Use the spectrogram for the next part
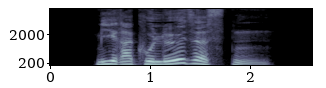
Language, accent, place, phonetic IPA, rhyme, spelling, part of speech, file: German, Germany, Berlin, [miʁakuˈløːzəstn̩], -øːzəstn̩, mirakulösesten, adjective, De-mirakulösesten.ogg
- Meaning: 1. superlative degree of mirakulös 2. inflection of mirakulös: strong genitive masculine/neuter singular superlative degree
